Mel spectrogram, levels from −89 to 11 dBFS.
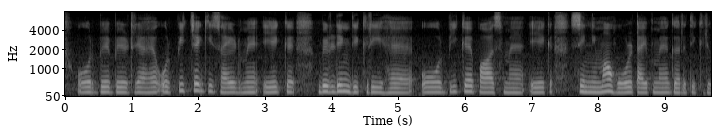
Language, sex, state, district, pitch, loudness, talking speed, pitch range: Marwari, female, Rajasthan, Nagaur, 175 Hz, -36 LUFS, 175 wpm, 170-185 Hz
